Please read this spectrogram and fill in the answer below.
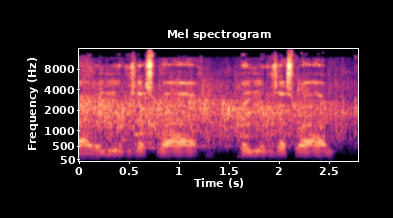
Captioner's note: applause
